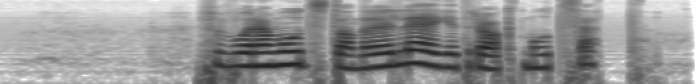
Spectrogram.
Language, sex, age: Swedish, female, 30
